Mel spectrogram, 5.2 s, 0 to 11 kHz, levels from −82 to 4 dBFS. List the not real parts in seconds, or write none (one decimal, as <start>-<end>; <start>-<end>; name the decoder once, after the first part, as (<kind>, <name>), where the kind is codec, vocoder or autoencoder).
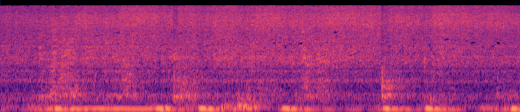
0.9-2.7 (vocoder, BigVGAN v2)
